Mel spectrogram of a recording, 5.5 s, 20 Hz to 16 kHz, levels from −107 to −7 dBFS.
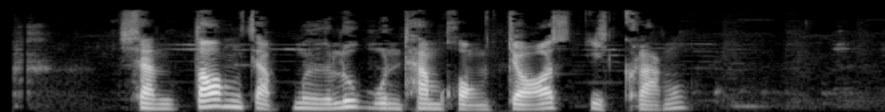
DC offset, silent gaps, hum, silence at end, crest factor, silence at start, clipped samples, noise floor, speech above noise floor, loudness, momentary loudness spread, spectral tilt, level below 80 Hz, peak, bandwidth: under 0.1%; none; none; 1.25 s; 22 dB; 0.75 s; under 0.1%; -75 dBFS; 47 dB; -28 LUFS; 15 LU; -5 dB/octave; -82 dBFS; -8 dBFS; 11.5 kHz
